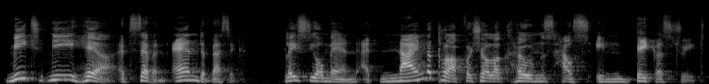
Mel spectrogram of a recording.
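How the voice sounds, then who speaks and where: A villainous criminal mastermind in a radio drama. He speaks slowly, with great swoops of pitch, savoring each threat and gloating as he repeats it. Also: very animated, bright, forceful tone, full character voice. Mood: scheming command. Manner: slow relishing menace, chuckling, repeats phrases. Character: male crime mastermind, menacing, gloating, theatrical.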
